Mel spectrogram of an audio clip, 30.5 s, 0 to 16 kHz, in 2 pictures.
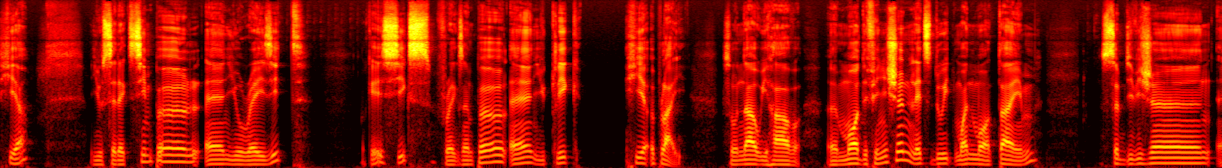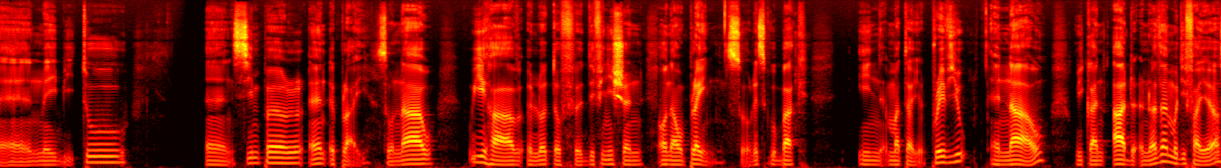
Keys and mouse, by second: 1.6 click, 2.9 click, 3.7 click, 4.0 click, 4.4 click, 5.2 middle click, 7.0-8.4 drag, 9.2-10.7 middle drag, 11.1 middle click, 17.4 click, 18.2 click, 18.8 click, 20.2 middle click, 21.1-22.3 middle drag, 23.1 middle click, 23.7 shift+middle click, 25.2 z, 27.4 middle click.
